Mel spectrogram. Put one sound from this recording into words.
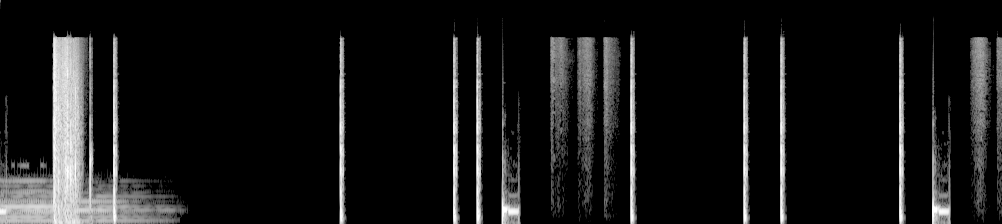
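Sharp game menu clicks tick now and then.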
